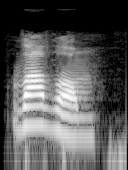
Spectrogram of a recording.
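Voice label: "ва вом", Komi, female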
